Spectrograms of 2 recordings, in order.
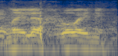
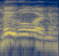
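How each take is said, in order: First: Very deep, unsoothing dad voice; low-voiced father's awkward comforting; father hushing child. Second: Lightly voiced mother hushing a child; a hint of motherly comforting; soothing mother. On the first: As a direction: tell a child not to cry, pitched way down. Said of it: "બાપો સાનો રાખે". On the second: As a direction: gently coax a child out of crying. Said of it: "મા સાને રાખતો હોય".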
